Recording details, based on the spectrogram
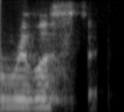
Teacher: The tick is stressed, so realistic.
